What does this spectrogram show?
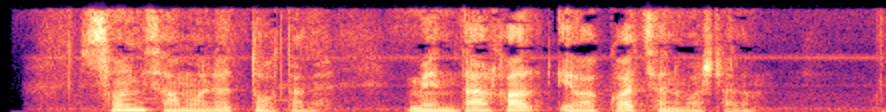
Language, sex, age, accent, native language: Uzbek, male, 18-24, Farg'ona, Uzbek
